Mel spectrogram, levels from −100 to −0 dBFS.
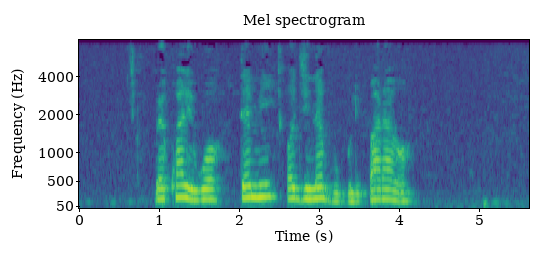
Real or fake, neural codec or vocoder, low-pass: fake; vocoder, 24 kHz, 100 mel bands, Vocos; 7.2 kHz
